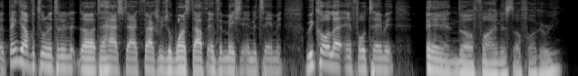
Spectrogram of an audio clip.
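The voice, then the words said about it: Announcer-style radio voice. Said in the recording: “my radio voice”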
